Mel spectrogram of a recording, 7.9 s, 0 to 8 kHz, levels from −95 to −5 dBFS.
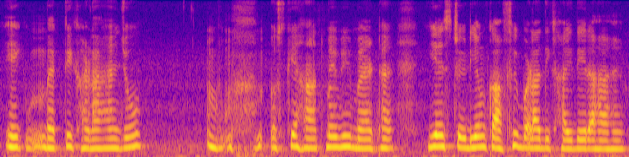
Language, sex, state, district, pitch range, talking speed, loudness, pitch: Hindi, female, Bihar, Gopalganj, 175-200 Hz, 145 wpm, -17 LUFS, 185 Hz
